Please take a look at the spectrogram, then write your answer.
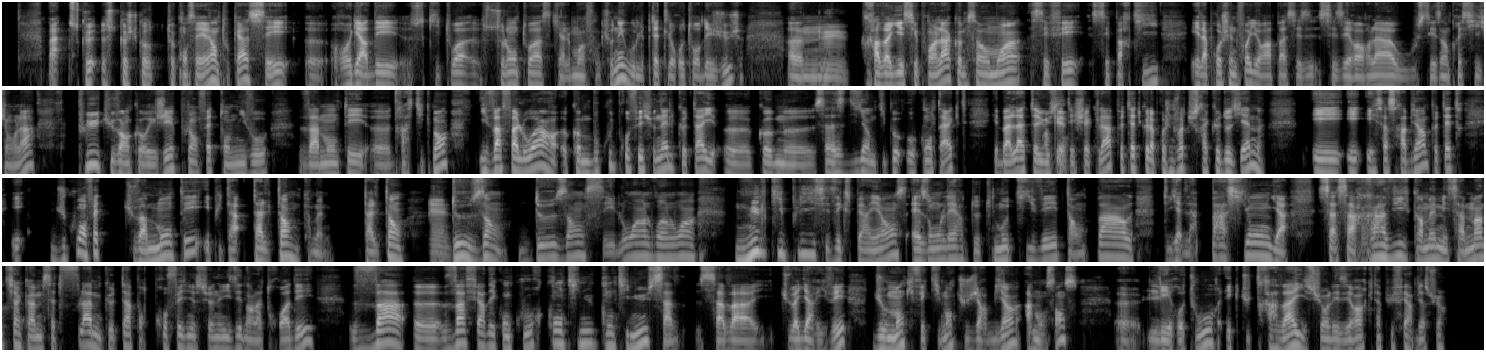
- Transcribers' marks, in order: stressed: "deux"; stressed: "deux"; stressed: "Multiplie"; other background noise; stressed: "passion"; stressed: "flamme"; "professionnaliser" said as "profennosialiser"
- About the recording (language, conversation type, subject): French, advice, Comment retrouver la motivation après un échec ou un revers ?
